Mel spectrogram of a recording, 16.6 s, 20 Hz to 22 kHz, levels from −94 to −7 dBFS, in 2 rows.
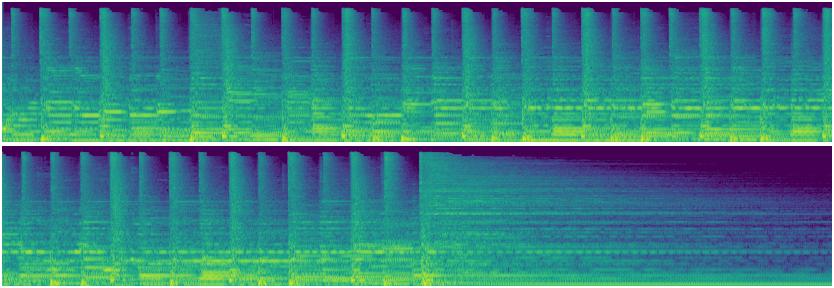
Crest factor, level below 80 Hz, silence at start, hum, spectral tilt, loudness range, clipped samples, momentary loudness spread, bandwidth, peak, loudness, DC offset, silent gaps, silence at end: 16 dB; -32 dBFS; 0 s; none; -5.5 dB/octave; 5 LU; under 0.1%; 13 LU; 18 kHz; -4 dBFS; -21 LUFS; under 0.1%; none; 0 s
